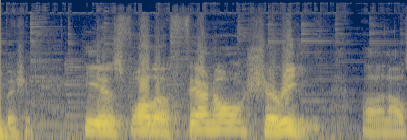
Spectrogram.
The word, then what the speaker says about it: Cheri: He is Father Fernand Cherie, and I'll spell it C-H-E-R-I, Cherie.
